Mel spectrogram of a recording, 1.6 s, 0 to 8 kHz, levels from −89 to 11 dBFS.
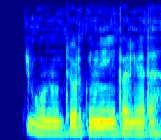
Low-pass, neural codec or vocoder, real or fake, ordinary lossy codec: none; codec, 16 kHz, 4.8 kbps, FACodec; fake; none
